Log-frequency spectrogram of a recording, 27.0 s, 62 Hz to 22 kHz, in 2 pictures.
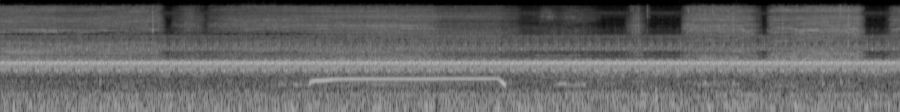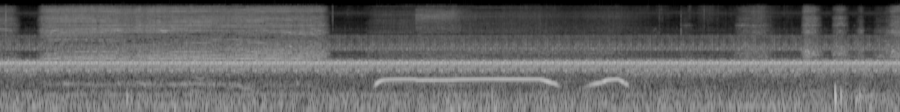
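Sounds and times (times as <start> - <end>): high motor whine: 0.0 - 27.0
second motor spinning up: 0.0 - 27.0
hiss: 24.5 - 27.0.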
